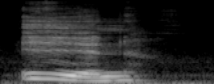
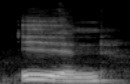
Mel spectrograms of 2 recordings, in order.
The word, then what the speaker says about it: un: One is Ian. That's u N. Ian.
